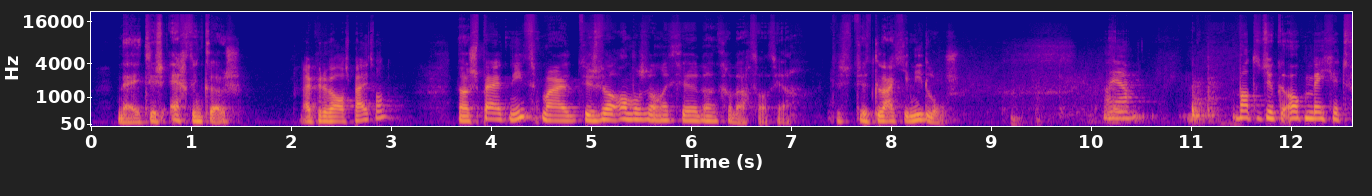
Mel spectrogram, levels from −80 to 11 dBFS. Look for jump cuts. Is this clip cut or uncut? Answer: uncut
